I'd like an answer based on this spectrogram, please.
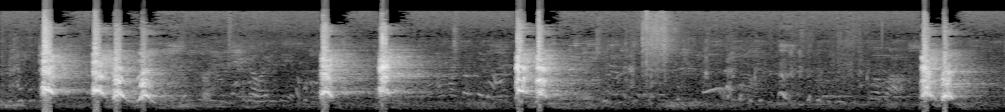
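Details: In a backyard encounter with a deer, Boeing the Siberian Husky (Ausky) barks repeatedly over twelve seconds: clusters of two or three sharp, mid-pitched barks separated by short pauses, with faint softer sounds in between.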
